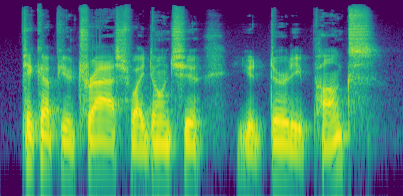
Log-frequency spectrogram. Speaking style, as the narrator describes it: Skinny, hangdog as ever, he'd finally snarl

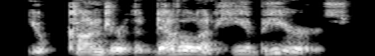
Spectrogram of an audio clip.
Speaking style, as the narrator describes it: exclaimed in a whisper

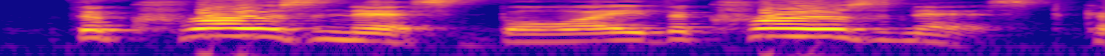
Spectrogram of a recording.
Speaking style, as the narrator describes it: Cabrera cried

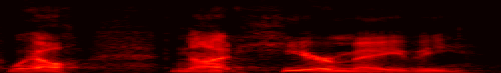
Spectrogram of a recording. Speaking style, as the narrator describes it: laughed

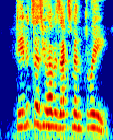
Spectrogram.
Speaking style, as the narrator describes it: she shouted breathlessly

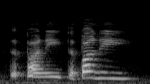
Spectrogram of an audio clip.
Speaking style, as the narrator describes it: she shouted

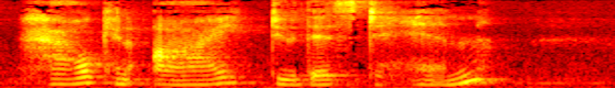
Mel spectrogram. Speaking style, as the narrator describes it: She sneered

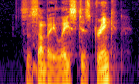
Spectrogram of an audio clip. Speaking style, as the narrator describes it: Ruth smiled harshly

